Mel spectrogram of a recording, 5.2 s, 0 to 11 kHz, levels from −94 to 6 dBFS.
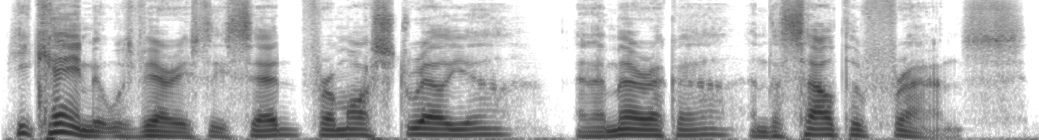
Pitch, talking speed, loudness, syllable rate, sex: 120 Hz, 175 wpm, -19 LUFS, 4.8 syllables/s, male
